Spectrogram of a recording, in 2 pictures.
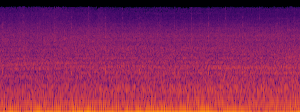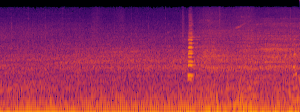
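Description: Steady low engine and road rumble inside the cabin of a Toyota towing a caravan. A short horn toot sounds about ten seconds in.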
